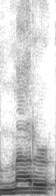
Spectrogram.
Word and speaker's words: matter: Matter, okay, enfatizando en la primera sílaba, nota la R suave, matter, no estoy diciendo matter, más matter, matter, matter of opinion, matter of opinion.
